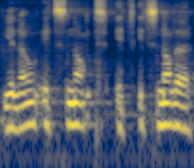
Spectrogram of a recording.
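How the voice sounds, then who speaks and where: A man on a conference panel, a film producer who talks in a loose, halting way and often repeats words. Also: medium pitch, little pitch movement, a bit bright. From Wales. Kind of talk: panel discussion. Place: conference hall. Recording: hall reverb.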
